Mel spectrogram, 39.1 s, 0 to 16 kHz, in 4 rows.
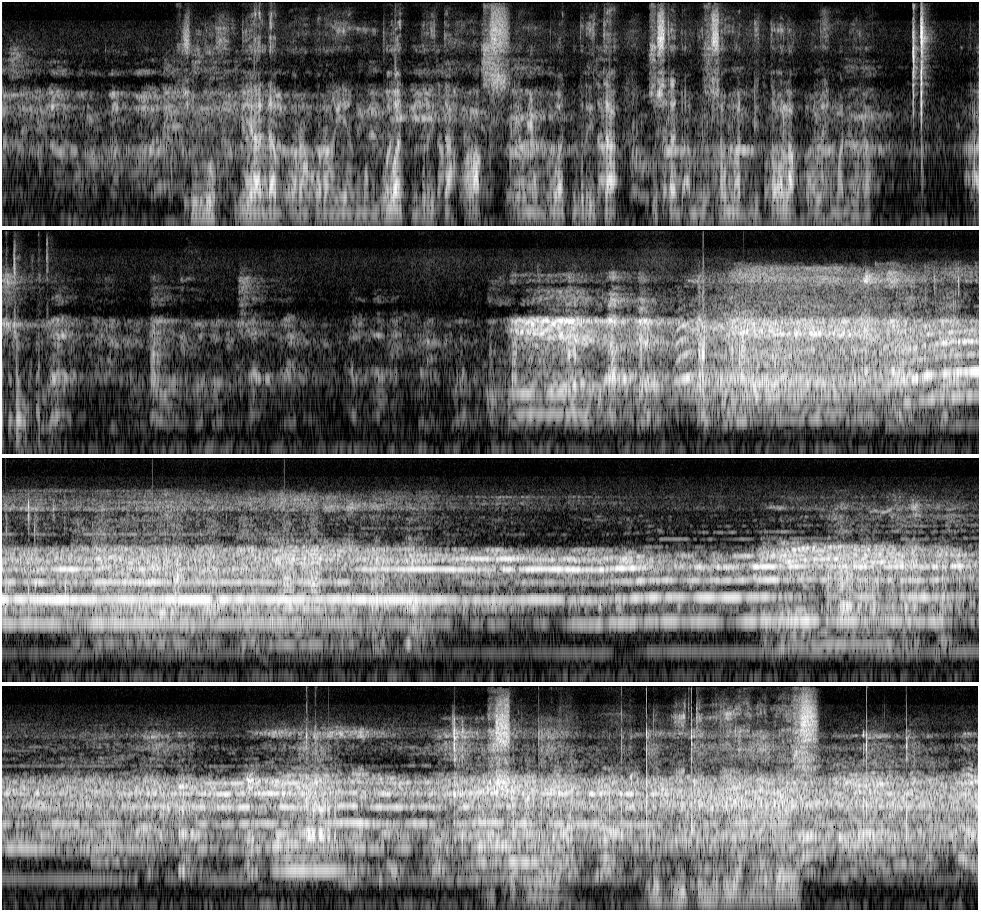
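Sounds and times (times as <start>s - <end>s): electric siren wailing: 14.6s - 39.0s.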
